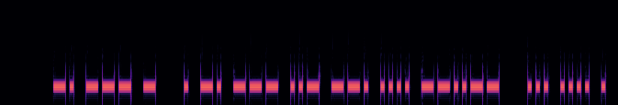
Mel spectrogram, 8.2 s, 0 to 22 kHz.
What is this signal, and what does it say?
Morse code, heard as a keyed tone, about 22 wpm, 700 Hz. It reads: NOT ENOUGH, SHE
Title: Sentences from Top 1500 Words 22wpm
